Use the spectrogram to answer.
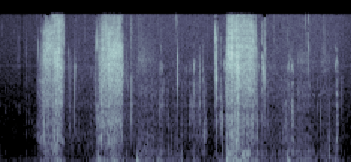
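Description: Slurping of curry-flavored cup ramen noodles mixed with egg: three loud, breathy slurps, with quieter chewing and small clicks in between.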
